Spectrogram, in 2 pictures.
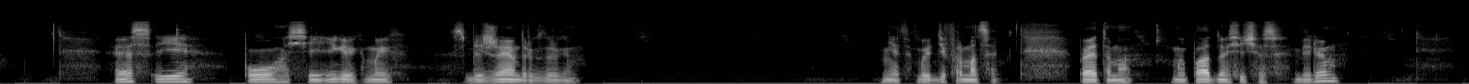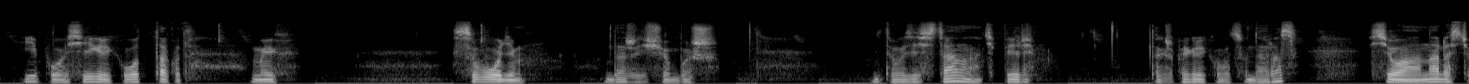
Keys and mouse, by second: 0.6 s, 11.7-13.1 middle drag, 15.3 g, 16.9-18.4 middle drag, 19.6 middle click, 21.4 g, 25.5 g, 27.7-29.3 middle drag.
